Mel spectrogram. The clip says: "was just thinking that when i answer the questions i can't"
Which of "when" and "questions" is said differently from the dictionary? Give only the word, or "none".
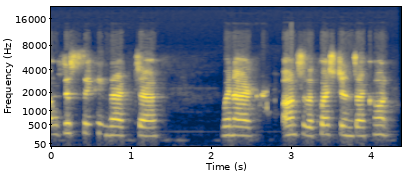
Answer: none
